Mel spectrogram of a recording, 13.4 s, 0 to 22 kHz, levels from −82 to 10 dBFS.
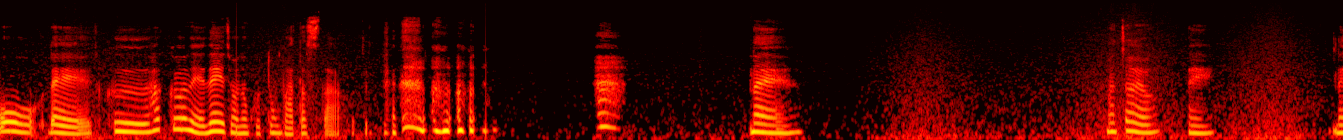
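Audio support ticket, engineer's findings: Overdone noise removal across the whole clip: background pulled down and breaking up into twinkling specks. Suppressor set too aggressive, pulling individual frequency bands down or out wherever they approach its noise estimate, taking quiet voice detail with them.

Short skips at 2.36, 4.85, 7.35 and 12.33 s, each a few milliseconds of missing audio, sides butted together without silence. Spacing of about 2.5 s points to audio missing between chunks, likely lost at each chunk handover in capture or processing.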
